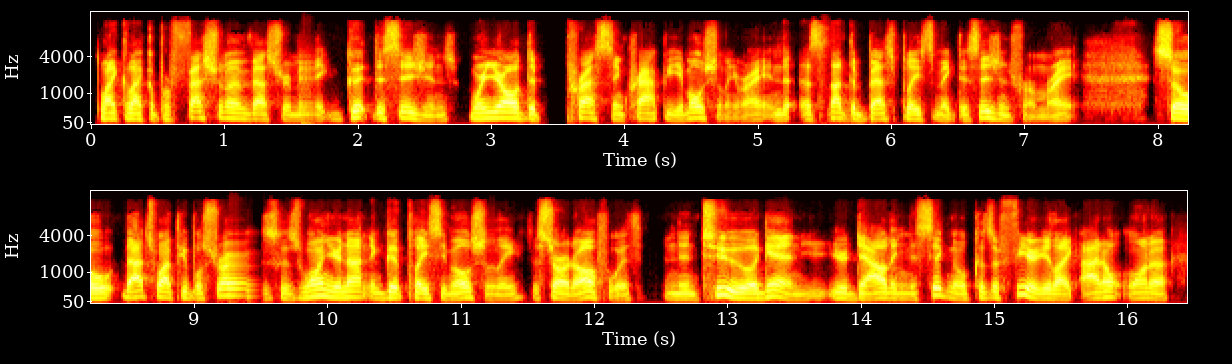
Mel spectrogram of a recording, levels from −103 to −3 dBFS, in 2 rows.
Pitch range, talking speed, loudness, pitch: 120-150 Hz, 225 wpm, -19 LUFS, 135 Hz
